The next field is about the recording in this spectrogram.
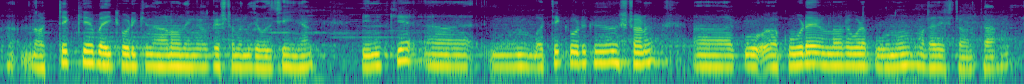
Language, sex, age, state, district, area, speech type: Malayalam, male, 18-30, Kerala, Idukki, rural, spontaneous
